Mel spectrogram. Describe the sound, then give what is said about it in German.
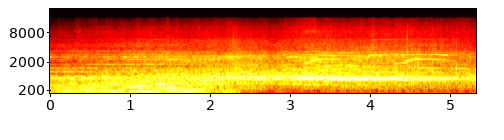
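A large football stadium crowd of Borussia Dortmund (BVB) fans roars continuously at a home match against Arsenal London as the teams walk out for kick-off, a dense wash of cheering and shouting that swells slightly toward the end, with a low rumbling hum underneath for the first couple of seconds. “Die Fans erzeugen eine Gänsehautatmosphäre.”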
